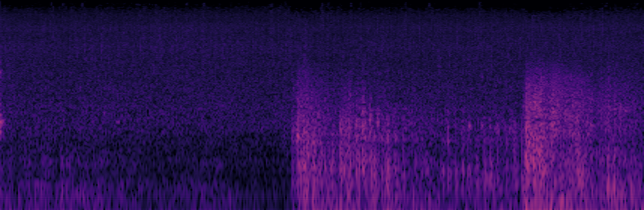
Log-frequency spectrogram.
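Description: Thunderstorm in the video game Minecraft, with steady rain hiss and two loud thunder cracks that rumble on after each strike.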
